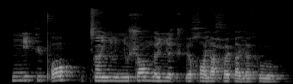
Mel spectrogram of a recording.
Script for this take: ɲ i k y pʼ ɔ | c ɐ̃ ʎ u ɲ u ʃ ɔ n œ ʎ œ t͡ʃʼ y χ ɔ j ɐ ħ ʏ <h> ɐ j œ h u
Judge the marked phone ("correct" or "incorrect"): incorrect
